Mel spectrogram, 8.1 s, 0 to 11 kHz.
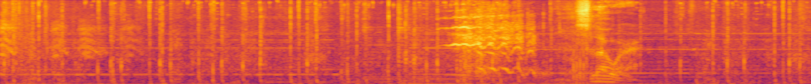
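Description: A horse's hooves clip-clop in The Witcher 3 video game, with a whinny midway and game music underneath, while someone speaks briefly.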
